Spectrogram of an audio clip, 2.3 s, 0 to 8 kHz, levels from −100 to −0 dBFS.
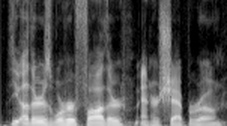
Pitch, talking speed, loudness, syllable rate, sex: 125 Hz, 210 wpm, -18 LUFS, 7.4 syllables/s, male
